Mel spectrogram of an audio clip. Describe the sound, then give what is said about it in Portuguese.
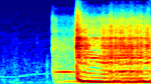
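A fart sound effect from the TV show Chaves: a low, buzzy tone that starts softly, then bursts louder and holds a steady, rasping drone for about a second, with no talking. “Esse é o peido mais barril do, do Chaves,”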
